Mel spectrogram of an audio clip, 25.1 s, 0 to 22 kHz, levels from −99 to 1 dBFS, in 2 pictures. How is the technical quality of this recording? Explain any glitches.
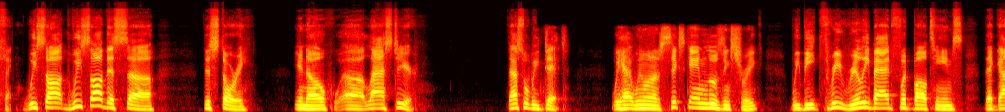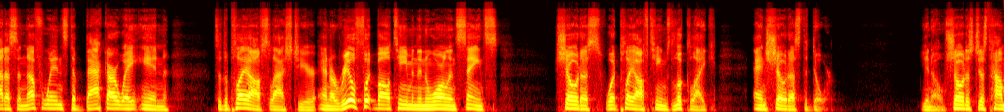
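The speech recording has three network-related glitches in its first 12 seconds.

Short stall from a late packet, 5.95 to 6.02 s: a packet arrived late, and the jitter buffer ran dry. The receiver stretched the last bit of sound for 50 ms until the packet turned up, then resumed exactly where it left off, so nothing is lost. You hear a syllable held slightly too long, with a faint buzz or dip, and the playback delay grows by 50 ms.

Call bitrate drop, 6.72 to 9.54 s, just after "what we": the call's bandwidth estimate fell, and the encoder was pushed from 32 kbps down to 13 kbps, staying at its lowest for about 1.3 s. At that rate it coarsens the coding and narrows the audio band from 20 kHz to 8 kHz. The speech turns muffled and rough and watery, losing its crisp sibilance until the bitrate climbs back.

Jitter buffer speed-up, 11.28 to 11.85 s, between "beat three really bad" and "that got us enough": the buffer had built up more audio than its target, so the receiver trimmed small pitch-period-sized slices again and again to cut the delay, removing roughly 50 ms in total. 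Playback runs at 107% speed with the pitch unchanged, so that stretch of speech sounds slightly rushed.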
